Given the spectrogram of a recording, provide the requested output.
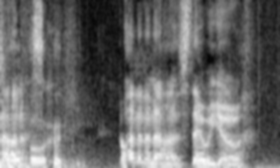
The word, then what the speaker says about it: BANANANAS: BANANANAS, there we go. Say it like the Vine, and you'll be fine.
